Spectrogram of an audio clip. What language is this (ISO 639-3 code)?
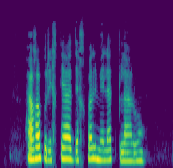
pus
